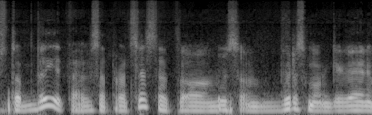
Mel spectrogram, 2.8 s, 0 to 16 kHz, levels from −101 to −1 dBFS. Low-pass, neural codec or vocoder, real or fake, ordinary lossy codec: 14.4 kHz; autoencoder, 48 kHz, 32 numbers a frame, DAC-VAE, trained on Japanese speech; fake; Opus, 16 kbps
